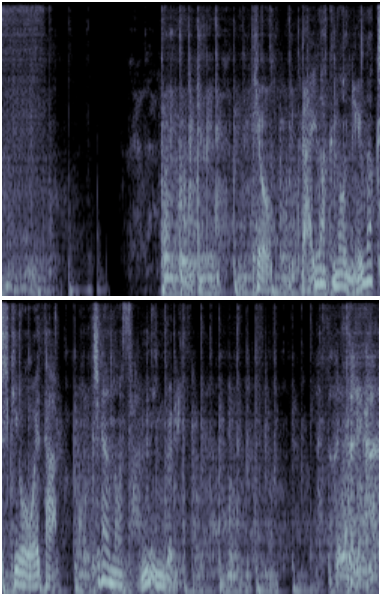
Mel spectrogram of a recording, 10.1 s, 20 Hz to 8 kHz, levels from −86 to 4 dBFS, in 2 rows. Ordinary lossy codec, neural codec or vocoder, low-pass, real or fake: none; codec, 16 kHz, 4.8 kbps, FACodec; none; fake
